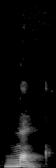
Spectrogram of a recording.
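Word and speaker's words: monk: अगला वर्ड है मंक, मंक। Spelling में ज़रूर ओ है, पर इसे मॉन्क मत पढ़िएगा, ये है मंक।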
